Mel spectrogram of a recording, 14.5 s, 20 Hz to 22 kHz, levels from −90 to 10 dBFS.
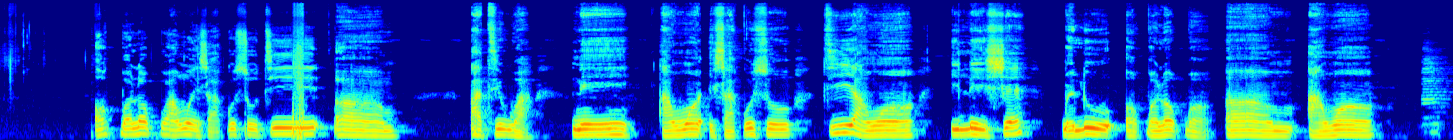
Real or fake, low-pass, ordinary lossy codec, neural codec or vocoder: real; none; none; none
